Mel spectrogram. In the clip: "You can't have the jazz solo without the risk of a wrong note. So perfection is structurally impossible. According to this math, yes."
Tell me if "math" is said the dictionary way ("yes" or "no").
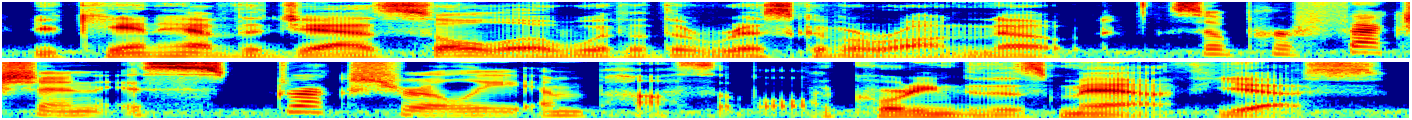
yes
